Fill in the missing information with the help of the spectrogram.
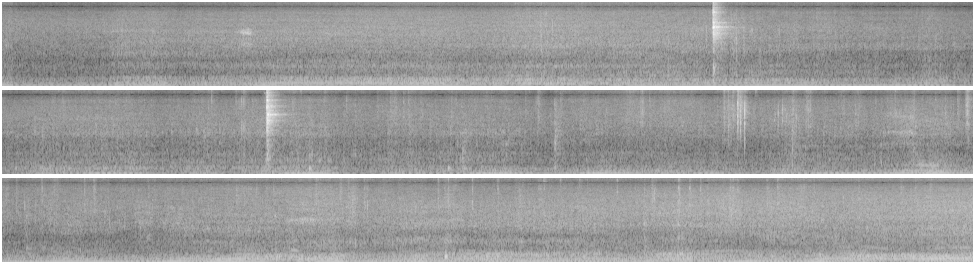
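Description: Jeep Wrangler engine running at low revs while driving an off-road trail, its drone rising and falling, with three sharp knocks spread several seconds apart.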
